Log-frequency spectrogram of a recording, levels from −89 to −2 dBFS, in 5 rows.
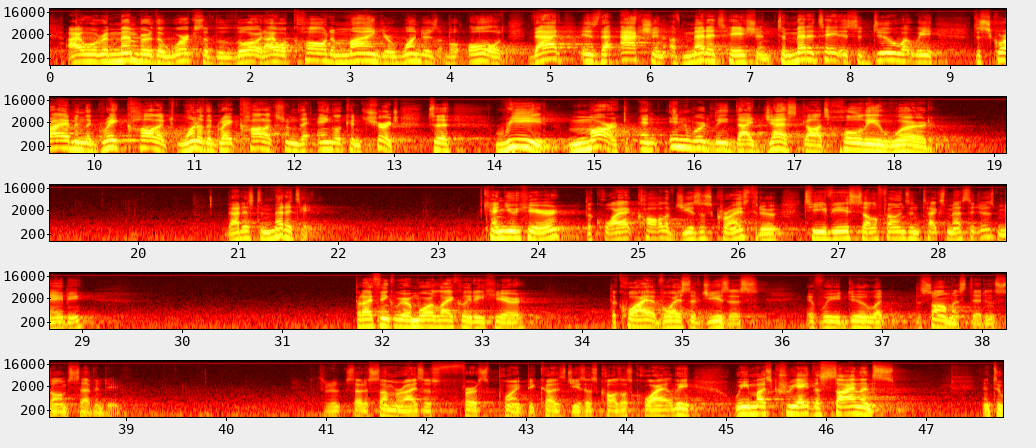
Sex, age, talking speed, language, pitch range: male, 30-49, 145 wpm, English, 115-150 Hz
